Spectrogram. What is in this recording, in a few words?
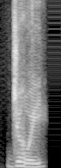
"joey", Indian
